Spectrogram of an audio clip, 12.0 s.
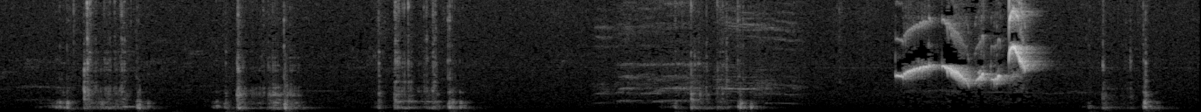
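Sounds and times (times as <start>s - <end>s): bird calling: 9.0s - 10.5s.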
